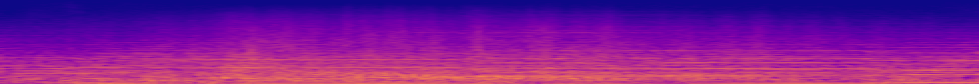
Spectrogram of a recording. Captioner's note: airplane soaring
